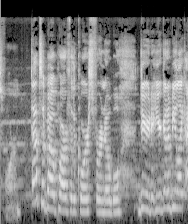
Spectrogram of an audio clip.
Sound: sigh

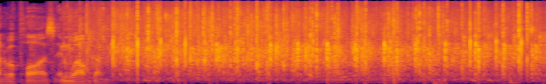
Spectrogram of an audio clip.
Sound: audience applauding

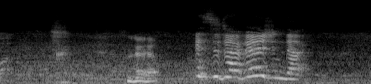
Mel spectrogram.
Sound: laughing

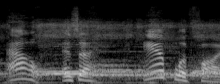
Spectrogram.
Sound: volume increases

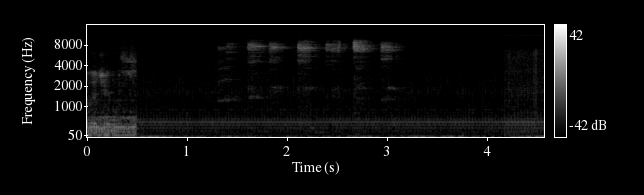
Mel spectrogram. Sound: squeaks from the recording

